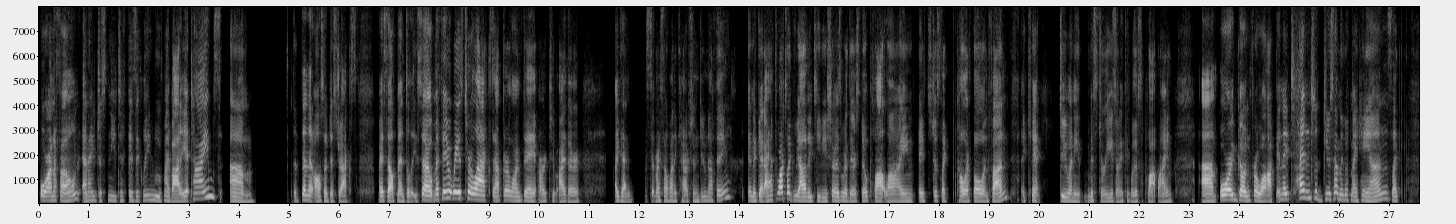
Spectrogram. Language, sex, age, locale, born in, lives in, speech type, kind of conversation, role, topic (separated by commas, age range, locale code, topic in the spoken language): English, female, 35-39, en-US, United States, United States, conversation, podcast, guest, How do you find balance and unwind after a stressful day?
